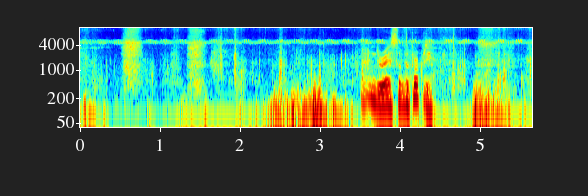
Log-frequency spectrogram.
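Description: Steady high-pitched cricket chirping runs in the background beneath someone talking and some footsteps outdoors.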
